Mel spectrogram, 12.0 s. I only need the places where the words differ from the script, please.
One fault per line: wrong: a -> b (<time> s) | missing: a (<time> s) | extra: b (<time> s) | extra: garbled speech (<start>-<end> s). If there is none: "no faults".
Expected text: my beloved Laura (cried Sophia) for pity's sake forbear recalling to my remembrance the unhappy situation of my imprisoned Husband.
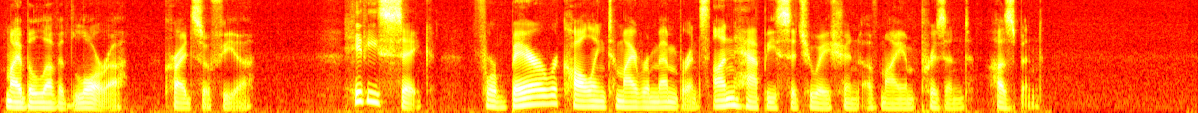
missing: for (2.5 s)
missing: the (7.1 s)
